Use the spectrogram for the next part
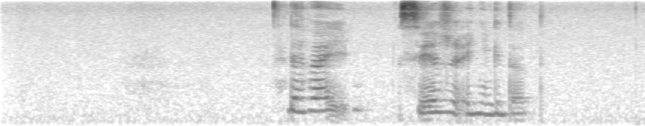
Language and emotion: Russian, sad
